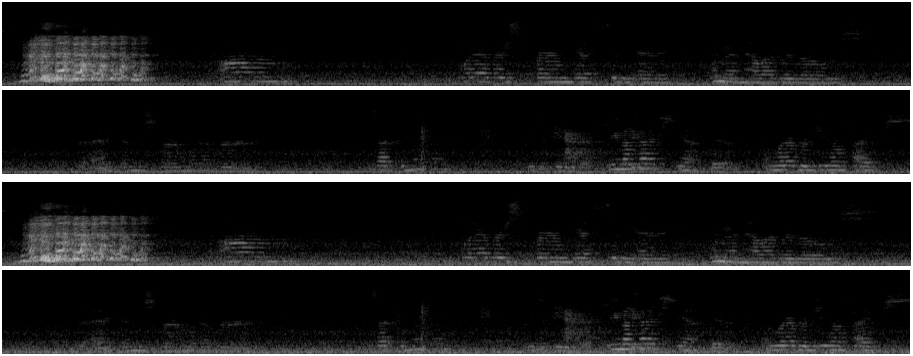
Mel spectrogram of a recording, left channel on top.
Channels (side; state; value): right; noise; rumble, 12 dB below the sound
